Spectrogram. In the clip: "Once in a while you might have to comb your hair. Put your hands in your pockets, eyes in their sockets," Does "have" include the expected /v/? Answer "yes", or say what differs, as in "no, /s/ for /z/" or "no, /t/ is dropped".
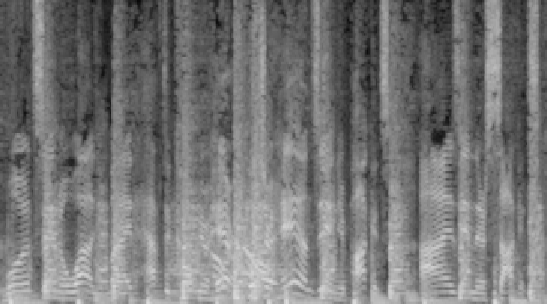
no, /f/ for /v/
